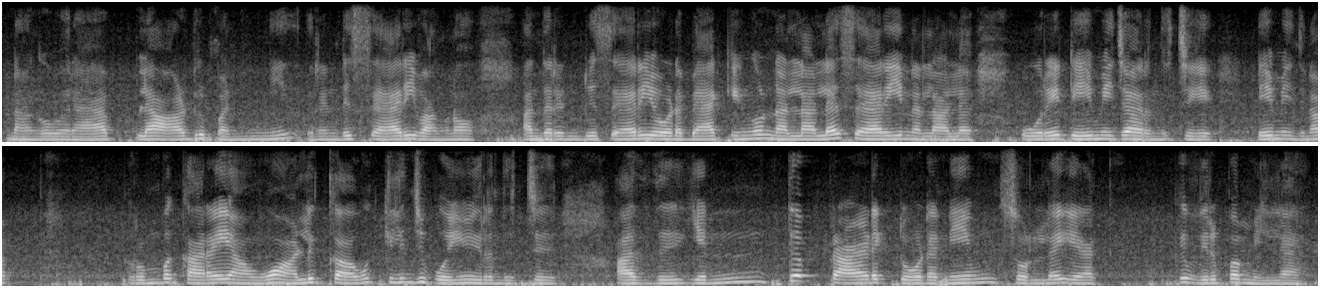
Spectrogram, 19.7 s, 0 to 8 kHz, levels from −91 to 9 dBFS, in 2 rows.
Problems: none marked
